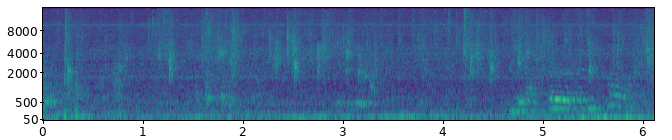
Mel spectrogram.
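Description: Water splashes from a hose onto a tiled floor.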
